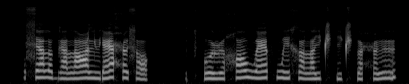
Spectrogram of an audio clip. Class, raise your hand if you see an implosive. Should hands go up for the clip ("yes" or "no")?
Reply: no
